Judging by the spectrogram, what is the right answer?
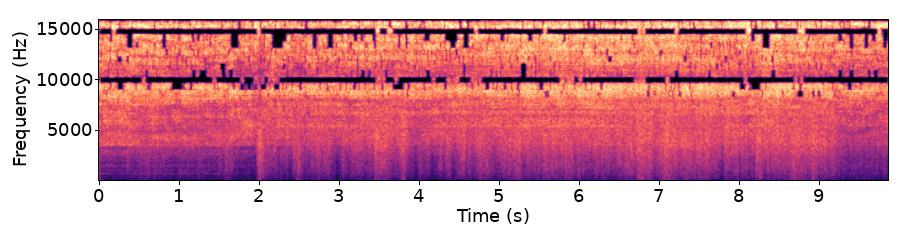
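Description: Oxy-acetylene powder spray welding torch flame hissing steadily. About two seconds in, a crackling joins the hiss as the metal powder is fed through the flame onto the hot shaft.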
